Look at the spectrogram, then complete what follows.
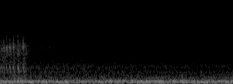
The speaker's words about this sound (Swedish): Mina tankar avbröts av ett svagt knarrande ljud bakom mig. Jag vände mig snabbt om och såg en dörr jag var säker på att jag inte hade öppnat. Den stod nu på glänt.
